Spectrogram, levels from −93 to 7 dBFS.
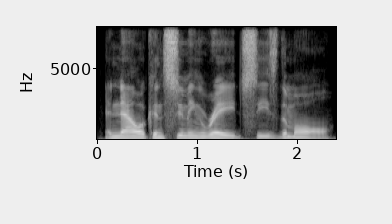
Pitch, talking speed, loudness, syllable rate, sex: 110 Hz, 200 wpm, -17 LUFS, 5.0 syllables/s, male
